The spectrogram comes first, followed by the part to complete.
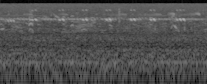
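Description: Quiet outdoor background: a steady low rumble under a faint, continuous high-pitched chirring typical of insects.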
